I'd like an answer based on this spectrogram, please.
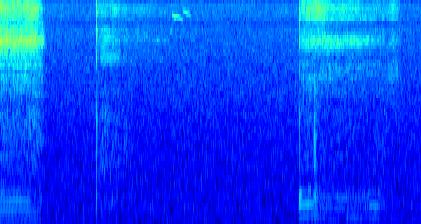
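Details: Puppy named Tank napping loudly, two harmonic snoring breaths about three seconds apart, each with a steady buzzy tone and faint high overtones, quiet breathing between.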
